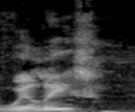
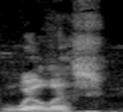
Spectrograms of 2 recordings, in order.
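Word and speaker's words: Willys: original company people call Willies it's pronounced Willis but it all led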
